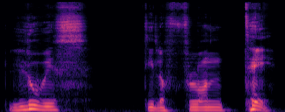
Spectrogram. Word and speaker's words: Luis de la Fuente: Let me pronounce it again for all my Espanol subscribers, if they're even here. Luis de la Fuente.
